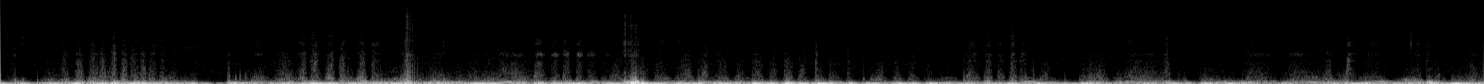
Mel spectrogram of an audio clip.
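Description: Fingertips of both hands scratch and tap the metal mesh grille of a black Blue Yeti microphone. The result is a steady, close, low rumbling roar with dense scratchy friction and dull thumps, with almost all the energy deep in the bass, broken by a brief drop near the two-second mark and a sharper knock around six seconds.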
